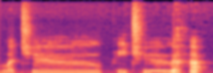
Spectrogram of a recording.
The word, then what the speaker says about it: Machu Picchu: Oh, she's Kelly's telling me how to pronounce it. It's called Machu Picchu.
